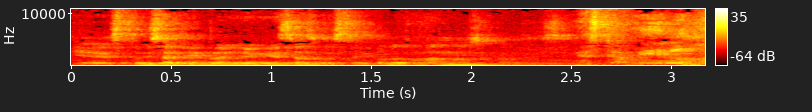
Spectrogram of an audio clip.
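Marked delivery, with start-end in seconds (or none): 2.5-3.1 high-pitched mock fan cry; pitched-up retold squeal of recognition; excited exclamation. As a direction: imitate an excited stranger spotting a star. Retold fans spotting a celebrity lookalike.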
